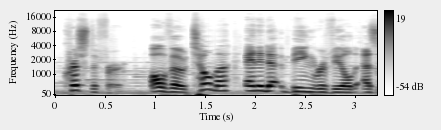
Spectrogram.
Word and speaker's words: Thoma: origins outside of inazuma toma spelled t-h-o-m-a sounds the same as the japanese name toma spelled t-o-u-m-a but also sounds just like the french name thomas with a silent s at the end this hints at him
